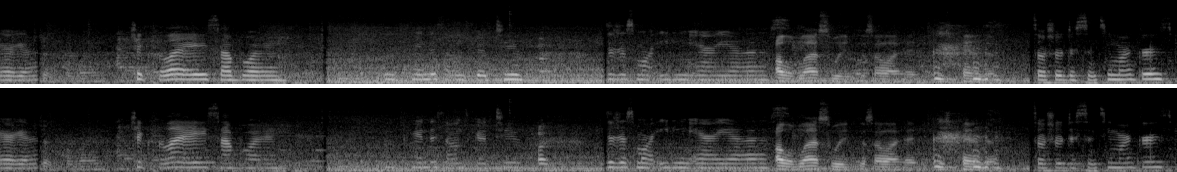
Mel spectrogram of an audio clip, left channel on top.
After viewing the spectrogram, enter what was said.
Chick-fil-A, Subway. Ooh, Panda sounds good too. These are just more eating areas. All of last week was all I had. Was Panda. Social distancing markers.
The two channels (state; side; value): quieter; right; 3.9 dB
